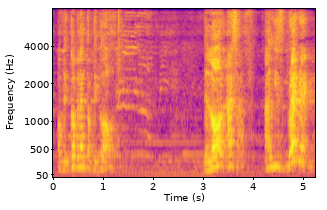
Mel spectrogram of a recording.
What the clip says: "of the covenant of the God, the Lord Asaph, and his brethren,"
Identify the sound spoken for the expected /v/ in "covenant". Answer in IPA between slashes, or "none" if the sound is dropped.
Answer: /v/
